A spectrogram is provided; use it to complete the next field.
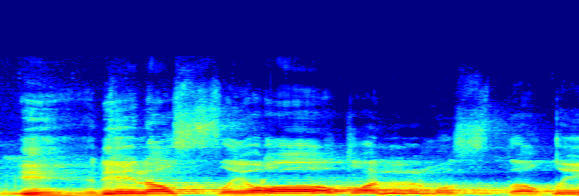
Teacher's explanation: Sa-nya tidak so ya, tidak monyong, so tidak. Jadi harus ditutup.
